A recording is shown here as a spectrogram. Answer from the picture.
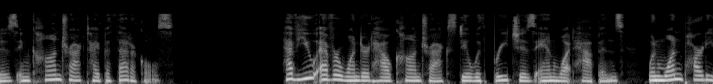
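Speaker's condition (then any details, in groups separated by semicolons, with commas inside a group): No condition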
